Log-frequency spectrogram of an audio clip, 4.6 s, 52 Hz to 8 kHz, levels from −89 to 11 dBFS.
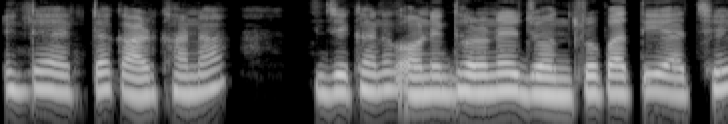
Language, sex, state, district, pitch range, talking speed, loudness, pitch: Bengali, female, West Bengal, Kolkata, 180-205 Hz, 105 wpm, -19 LUFS, 190 Hz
